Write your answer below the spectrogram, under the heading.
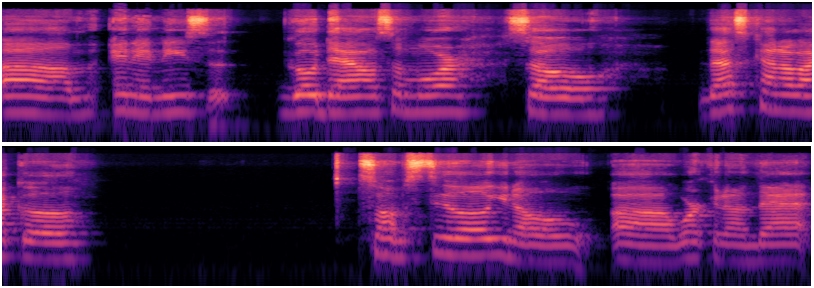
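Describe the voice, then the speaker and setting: A woman with an American accent speaks at a medium pitch in a bright, sharp tone. Her pace is fairly slow, her intonation fairly even, and her pauses long and frequent. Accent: Southern US, comes out at times. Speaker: health vlogger. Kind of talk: livestream talk. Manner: casual, hesitant with fillers.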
